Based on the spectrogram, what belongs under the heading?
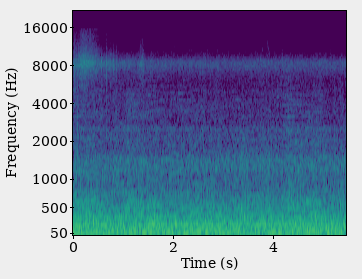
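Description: Double-stack intermodal container freight train rolling past, a continuous low rumble of the cars on the rails, heard from inside a car.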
